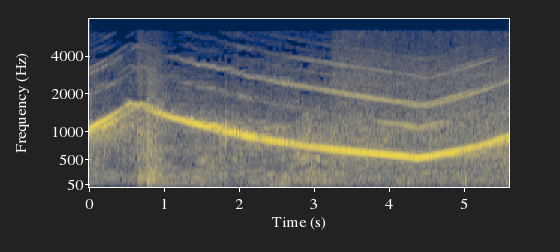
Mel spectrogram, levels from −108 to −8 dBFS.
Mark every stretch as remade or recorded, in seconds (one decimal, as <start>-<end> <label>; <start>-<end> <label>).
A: 0.0-0.9 recorded; 0.9-2.8 remade; 2.8-5.6 recorded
